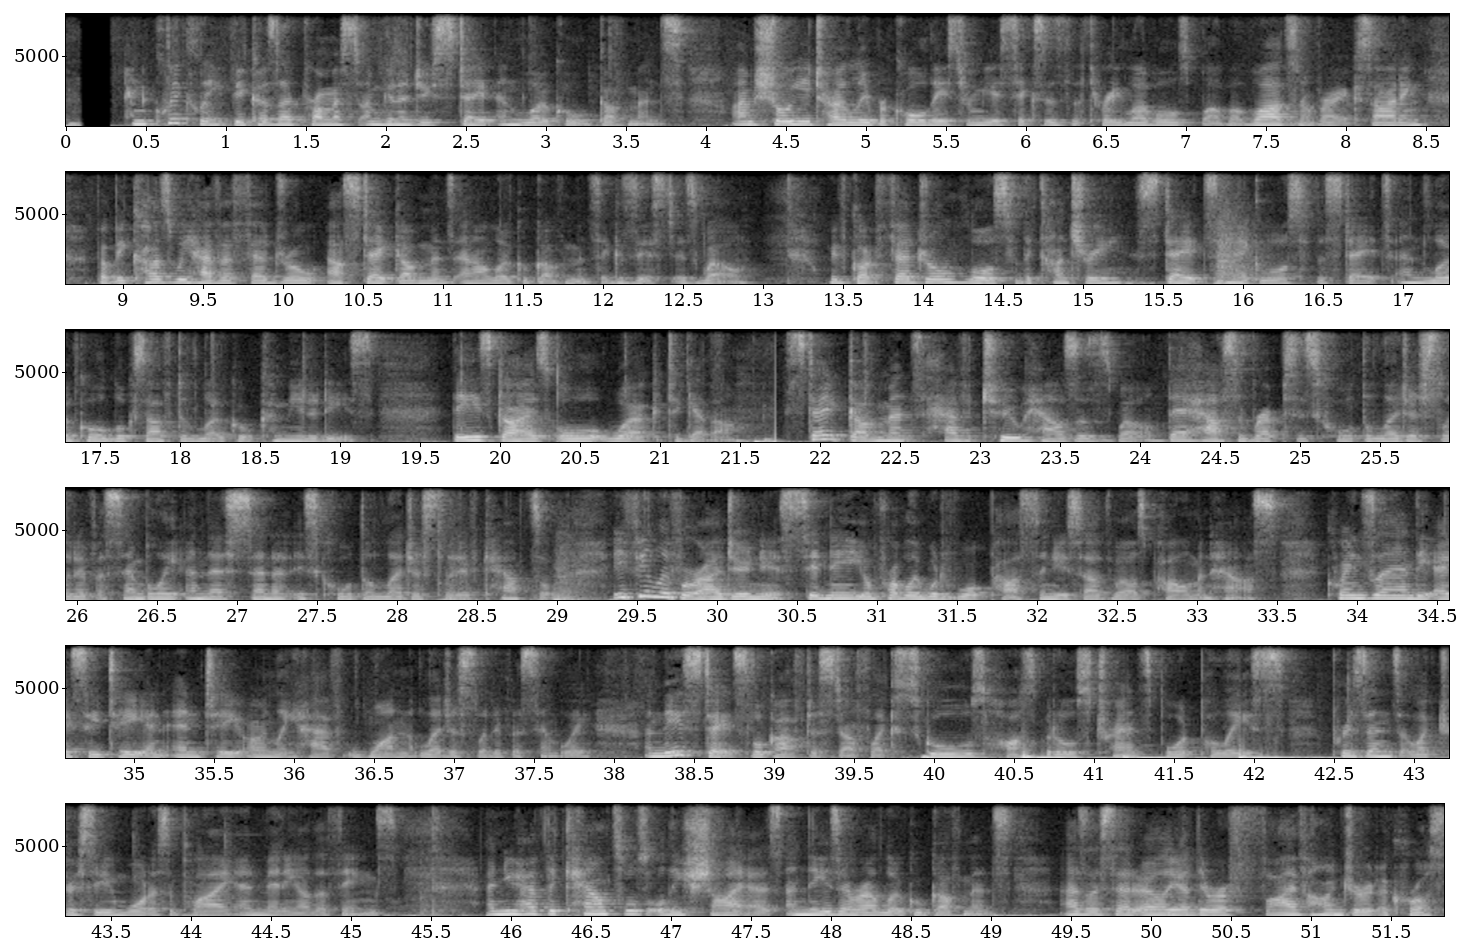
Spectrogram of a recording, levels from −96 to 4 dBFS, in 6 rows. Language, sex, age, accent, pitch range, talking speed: English, female, 20-39, Australian, 160-185 Hz, 195 wpm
